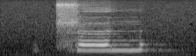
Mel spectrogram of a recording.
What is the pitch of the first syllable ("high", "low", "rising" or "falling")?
high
